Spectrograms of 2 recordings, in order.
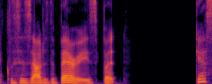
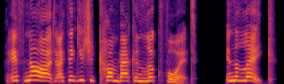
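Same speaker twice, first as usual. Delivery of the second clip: raised, high projected call; loud, high-pitched holler; 10 semitones higher, 6 dB louder than usual. Acted. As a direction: call it out across a distance. Calling out to someone at a distance.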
